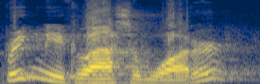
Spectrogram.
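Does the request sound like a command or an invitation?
invitation. It is said as a gentle, inviting request. The listener is invited to do it. "the first time it was more an invitation"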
